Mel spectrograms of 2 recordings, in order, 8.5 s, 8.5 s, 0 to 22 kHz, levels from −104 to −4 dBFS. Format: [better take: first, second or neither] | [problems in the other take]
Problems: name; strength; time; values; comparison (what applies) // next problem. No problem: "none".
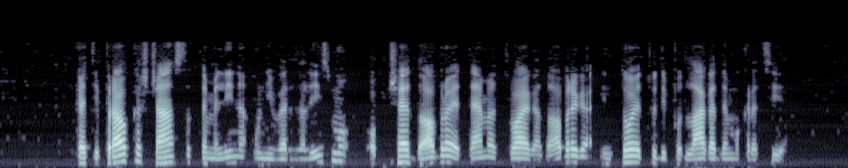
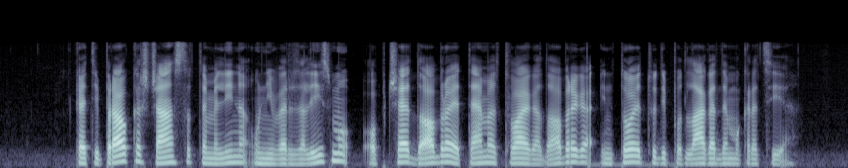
second | noise reduction (classical method spectral subtraction)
